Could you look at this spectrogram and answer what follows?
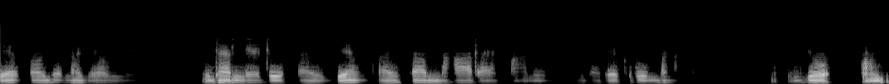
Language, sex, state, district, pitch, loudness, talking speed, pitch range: Hindi, male, Bihar, Lakhisarai, 90 Hz, -26 LUFS, 135 wpm, 90-95 Hz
